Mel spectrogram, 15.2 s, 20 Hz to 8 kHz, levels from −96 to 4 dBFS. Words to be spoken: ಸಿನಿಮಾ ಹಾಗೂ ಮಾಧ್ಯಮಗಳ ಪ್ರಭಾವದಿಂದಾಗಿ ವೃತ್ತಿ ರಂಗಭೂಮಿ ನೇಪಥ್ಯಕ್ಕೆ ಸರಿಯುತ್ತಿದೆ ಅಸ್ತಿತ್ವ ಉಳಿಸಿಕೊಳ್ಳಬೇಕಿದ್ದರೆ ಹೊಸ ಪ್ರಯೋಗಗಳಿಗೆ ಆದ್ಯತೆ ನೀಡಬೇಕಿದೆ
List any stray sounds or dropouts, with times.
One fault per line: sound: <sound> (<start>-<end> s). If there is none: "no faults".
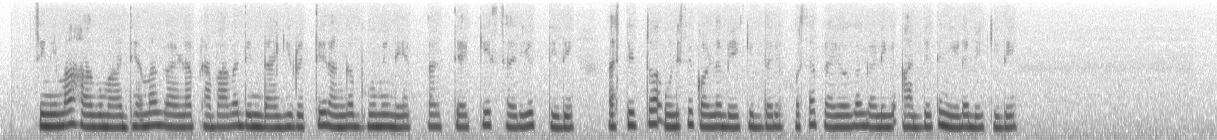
no faults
